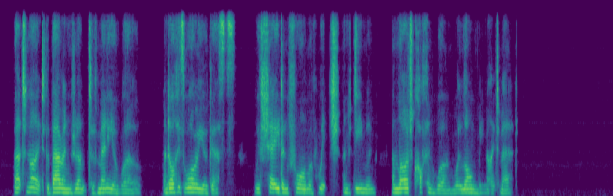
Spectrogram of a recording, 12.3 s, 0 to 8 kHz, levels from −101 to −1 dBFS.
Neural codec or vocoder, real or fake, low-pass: codec, 24 kHz, 3 kbps, HILCodec; fake; 7.2 kHz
